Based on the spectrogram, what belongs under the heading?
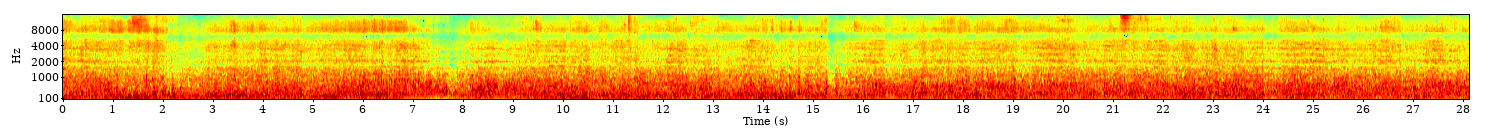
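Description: A freight train's cars rolling steadily past at close range, a loud, continuous rumble and rattle of wheels on the rails.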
